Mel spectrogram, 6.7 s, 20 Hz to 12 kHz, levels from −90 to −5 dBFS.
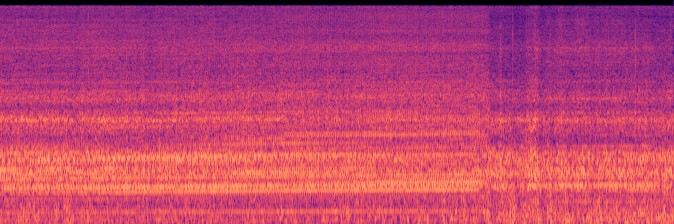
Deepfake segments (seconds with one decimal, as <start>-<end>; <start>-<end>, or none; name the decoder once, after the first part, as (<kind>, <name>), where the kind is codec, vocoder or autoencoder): none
